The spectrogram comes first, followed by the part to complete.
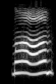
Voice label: Whine Mom, Whine, 1 child, 7 yrs; Whining

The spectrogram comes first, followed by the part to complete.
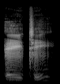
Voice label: Gps Voice, Male; Eighty; Speaker Adult Male; Recorded Voice; Blastwave

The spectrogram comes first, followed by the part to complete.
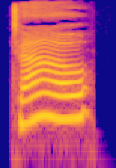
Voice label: "Ciao", Goodbyes, female, foreign, Italian; VoiceBox

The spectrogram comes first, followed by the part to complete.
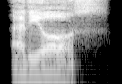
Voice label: Goodbye Spanish, Male

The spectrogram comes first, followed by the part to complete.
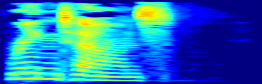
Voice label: Woman Says Ringtones; Woman talking; Talking (Sound Effects:Voice)

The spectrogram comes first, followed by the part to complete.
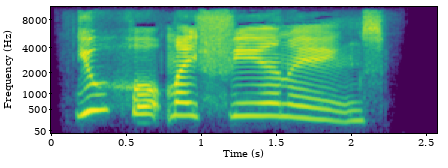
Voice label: Hurt My Feelings, 1 girl, 5 yrs; Talking Sound Effects

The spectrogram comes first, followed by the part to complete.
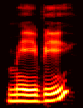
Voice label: Maybe, female; Talking; Response; Voice Box

